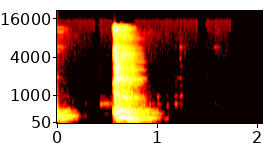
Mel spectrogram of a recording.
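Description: A man clears his throat once, a single short, harsh burst about half a second in, heard over a video call.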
